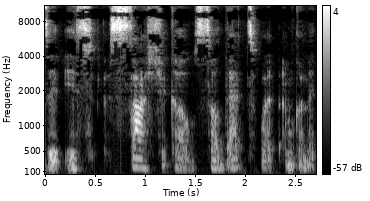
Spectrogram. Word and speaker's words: sashiko: time we recorded i said it was i pronounced it chico that's the way i've been pronouncing it for the longest but um carolyn bloom who taught the class she the way she pronounces it is sasha ghost so that's what i'm gonna go with um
